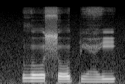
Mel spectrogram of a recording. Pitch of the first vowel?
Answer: high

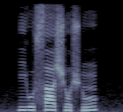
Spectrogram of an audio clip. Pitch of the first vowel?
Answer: low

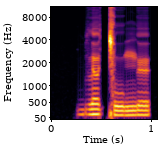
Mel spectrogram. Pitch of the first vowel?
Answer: high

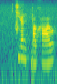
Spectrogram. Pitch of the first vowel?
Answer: falling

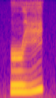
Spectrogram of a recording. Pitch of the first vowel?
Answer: rising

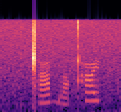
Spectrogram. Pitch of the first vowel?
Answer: rising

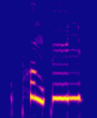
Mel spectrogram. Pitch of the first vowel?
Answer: falling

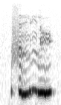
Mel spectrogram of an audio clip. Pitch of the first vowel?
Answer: low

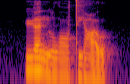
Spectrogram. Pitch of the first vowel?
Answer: falling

